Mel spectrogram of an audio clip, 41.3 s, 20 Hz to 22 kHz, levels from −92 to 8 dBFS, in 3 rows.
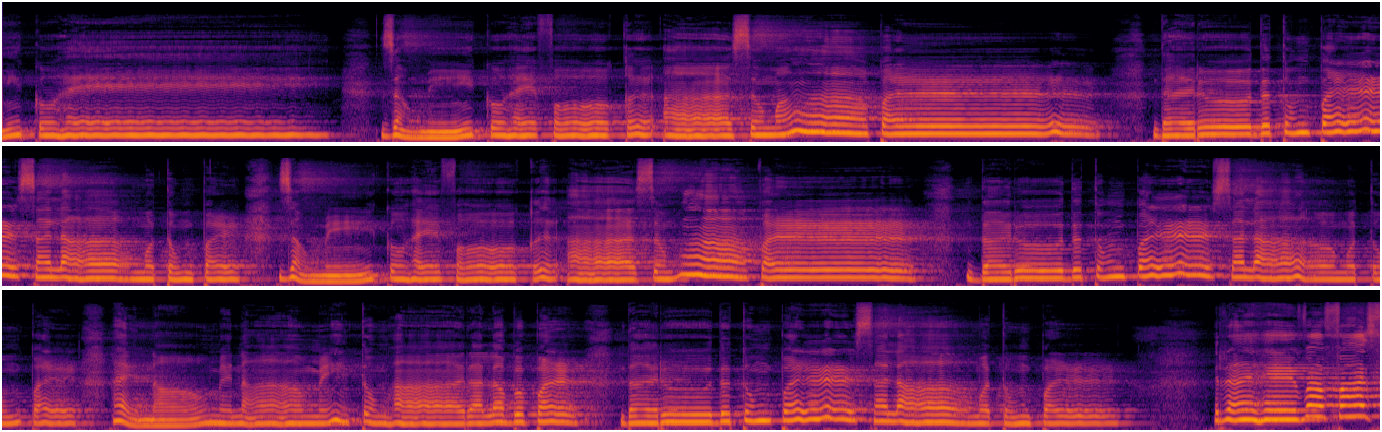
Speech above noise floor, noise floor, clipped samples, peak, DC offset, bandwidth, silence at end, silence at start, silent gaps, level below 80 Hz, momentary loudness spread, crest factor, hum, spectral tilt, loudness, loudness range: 28 dB; -52 dBFS; under 0.1%; -8 dBFS; under 0.1%; 15.5 kHz; 0 s; 0 s; none; -52 dBFS; 9 LU; 16 dB; none; -7 dB/octave; -24 LUFS; 4 LU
